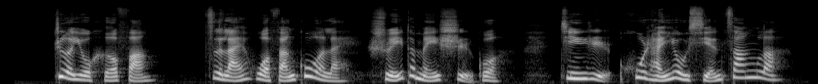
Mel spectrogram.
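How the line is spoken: Laughing. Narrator (Chinese): 尤氏笑道

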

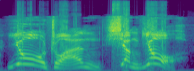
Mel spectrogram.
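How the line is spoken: Loud shout. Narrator (Chinese): 他大声喊道

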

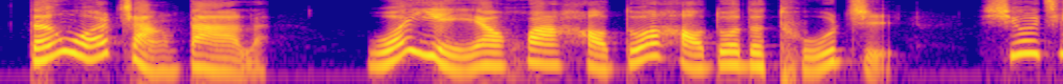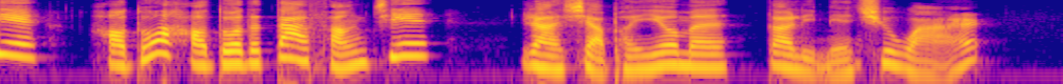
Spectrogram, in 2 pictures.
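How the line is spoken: Loud and proud. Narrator (Chinese): 珊珊把胸脯一挺，大声说

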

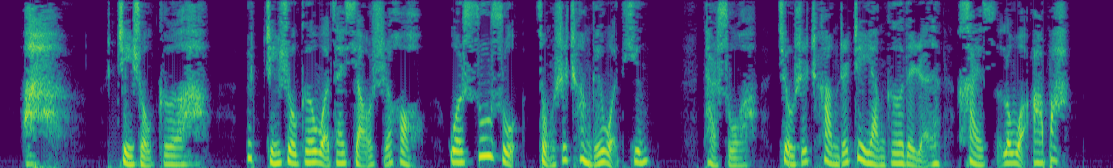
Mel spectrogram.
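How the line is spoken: Sighing. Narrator (Chinese): 阿康叹了口气，继续说道

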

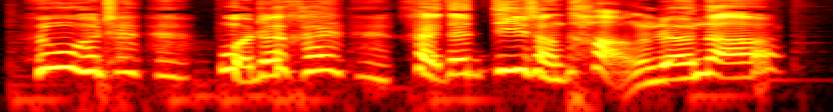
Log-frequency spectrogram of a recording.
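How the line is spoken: Miserable whining. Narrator (Chinese): 甘球哭丧着脸说道

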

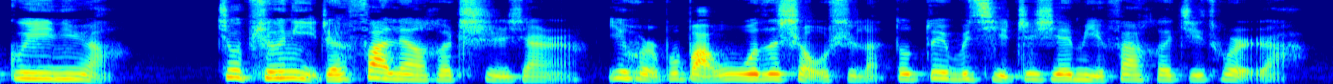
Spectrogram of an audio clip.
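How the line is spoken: Mother sighing. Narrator (Chinese): 坨坨他妈叹了口气呀，说

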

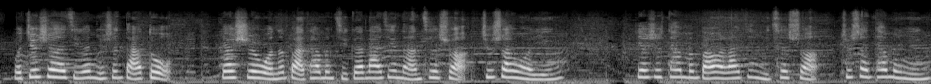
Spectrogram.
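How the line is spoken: Flat, indifferent. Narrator (Chinese): 零点淡淡说道

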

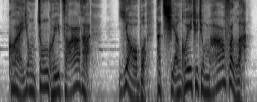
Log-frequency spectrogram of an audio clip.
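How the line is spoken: Shouting. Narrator (Chinese): 张法师呼喊着

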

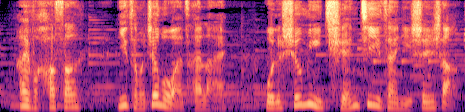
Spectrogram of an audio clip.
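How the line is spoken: Smiling. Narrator (Chinese): 面上露出笑容，说道

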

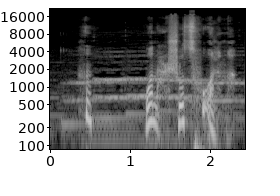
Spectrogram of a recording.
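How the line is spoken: Stunned soft muttering. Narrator (Chinese): 我感到惊愕…自言自语地轻声说

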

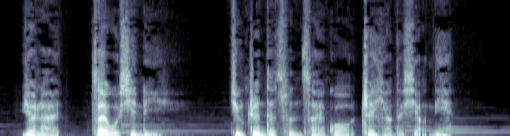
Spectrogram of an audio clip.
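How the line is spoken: Self-mocking murmur to herself. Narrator (Chinese): 布莎忽然露出一个极度自嘲却又恍然的笑容，喃喃自语

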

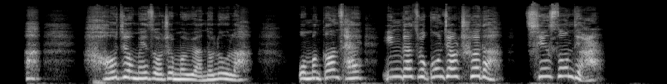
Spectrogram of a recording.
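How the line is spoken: Breathless, self-assured. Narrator (Chinese): 杨小兵一副气喘吁吁的模样，理直气壮的说

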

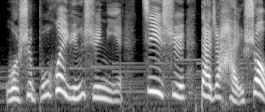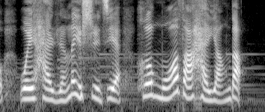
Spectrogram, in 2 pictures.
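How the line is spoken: Angry and loud. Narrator (Chinese): 想起最近一连串的事件，西雅生气地大声说

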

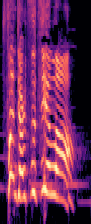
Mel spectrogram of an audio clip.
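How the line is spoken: Servant clamoring. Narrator (Chinese): 家中小厮吵嚷

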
